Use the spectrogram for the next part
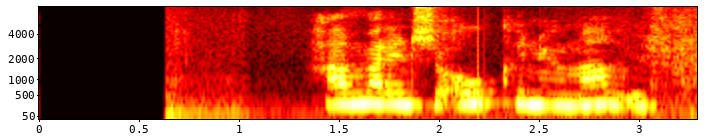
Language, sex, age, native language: Icelandic, male, 11, Icelandic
